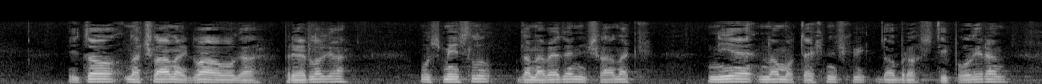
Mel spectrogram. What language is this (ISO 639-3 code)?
hrv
